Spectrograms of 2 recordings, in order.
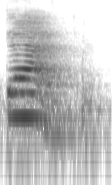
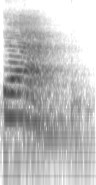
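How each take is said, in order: The two takes are said the same way.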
